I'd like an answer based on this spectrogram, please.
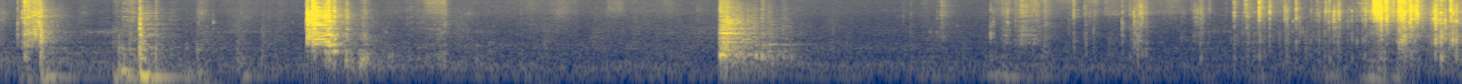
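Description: Small metal mini tins knocking and clinking as they are handled and set down on a desk, with a few sharp knocks in the first four seconds and lighter ones after. Foil booster pack wrappers start crinkling near the end.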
